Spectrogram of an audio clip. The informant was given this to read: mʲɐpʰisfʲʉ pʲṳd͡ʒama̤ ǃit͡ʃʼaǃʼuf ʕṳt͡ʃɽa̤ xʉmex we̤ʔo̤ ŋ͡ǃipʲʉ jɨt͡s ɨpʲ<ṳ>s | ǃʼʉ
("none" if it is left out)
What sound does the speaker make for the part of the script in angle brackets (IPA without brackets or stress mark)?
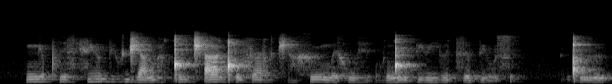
u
